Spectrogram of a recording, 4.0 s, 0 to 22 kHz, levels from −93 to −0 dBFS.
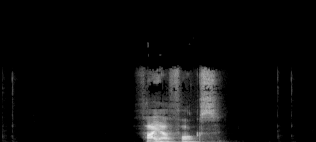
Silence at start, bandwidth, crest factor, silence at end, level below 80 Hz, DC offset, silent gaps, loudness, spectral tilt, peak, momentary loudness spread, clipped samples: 1.8 s; 12 kHz; 24 dB; 1.25 s; -68 dBFS; under 0.1%; none; -18 LUFS; -3.5 dB/octave; -2 dBFS; 14 LU; under 0.1%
